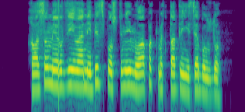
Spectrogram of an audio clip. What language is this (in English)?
Uyghur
